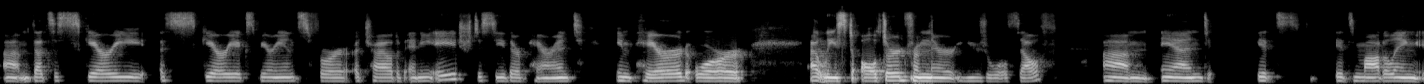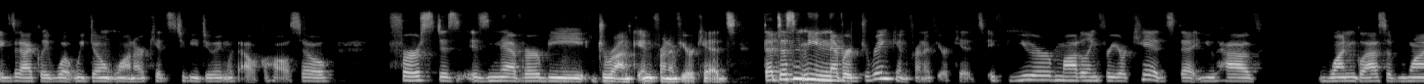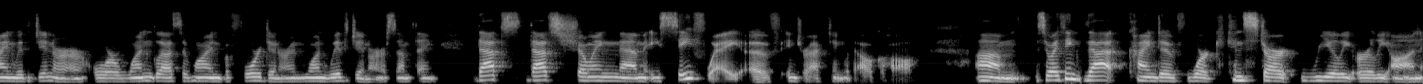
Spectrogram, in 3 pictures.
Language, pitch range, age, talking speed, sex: English, 155-235 Hz, 20-39, 165 wpm, female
